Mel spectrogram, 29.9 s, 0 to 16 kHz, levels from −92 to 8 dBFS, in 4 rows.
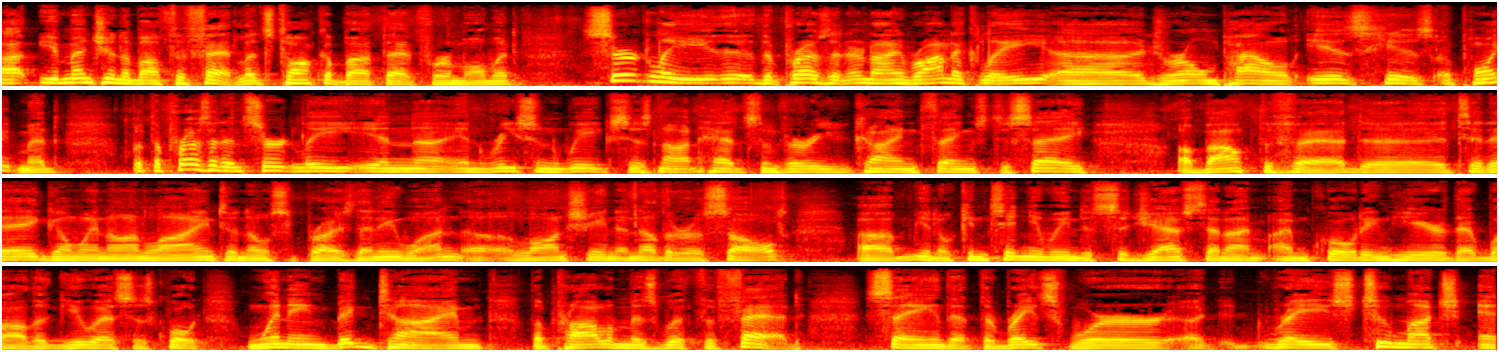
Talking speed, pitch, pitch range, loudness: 190 wpm, 120 Hz, 110-135 Hz, -19 LUFS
